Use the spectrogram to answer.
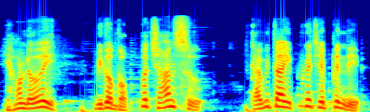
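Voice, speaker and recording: A man plays a melodramatic wife in a family comedy story. She is bossy and excitable, pitched well up high, and nags theatrically. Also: normal speed, faint music behind. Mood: excited. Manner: nagging, wailing theatrically.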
